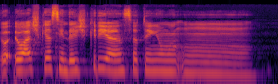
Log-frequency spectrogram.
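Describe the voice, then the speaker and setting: A woman's plain, everyday voice, fairly even in intonation, at a moderate pace, on a very clean recording with a silent background. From São Paulo Zona Sul, Brazil. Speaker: cultural producer. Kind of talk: casual podcast interview.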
